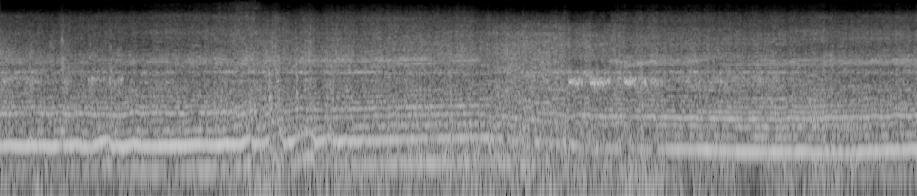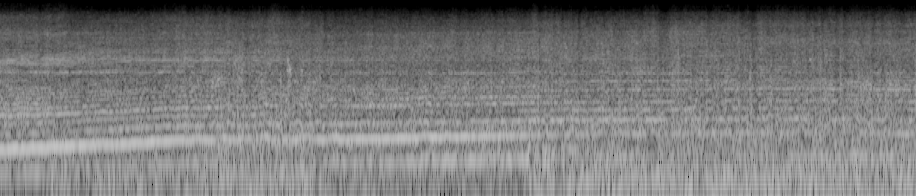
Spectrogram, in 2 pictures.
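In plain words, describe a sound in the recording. A kart engine buzzes loudly close by, its pitch rising and falling with speed.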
